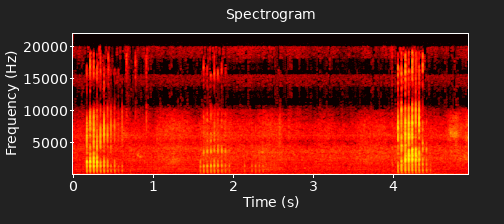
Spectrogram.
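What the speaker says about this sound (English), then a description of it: "Yeah, you purring." At a reptile sanctuary, a small animal purrs softly and steadily up close, with a low continuous rumble throughout and a few brief louder bursts.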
